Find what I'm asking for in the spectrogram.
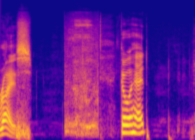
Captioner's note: audience laughing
